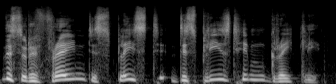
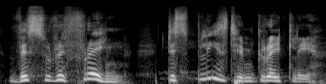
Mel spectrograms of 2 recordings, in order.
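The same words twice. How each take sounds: First: Slow, deliberate scripture reading; plain slow reading. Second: Put-on relishing the old phrasing; slow, grand reading. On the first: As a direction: read it again, weighing each word. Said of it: "And the women said". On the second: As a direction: savour each word slowly, half laughing. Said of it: "it's nearly Shakespeare". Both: Shown as a demonstration.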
